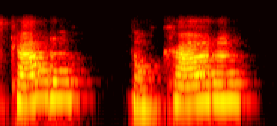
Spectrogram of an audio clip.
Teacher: TEP, ou vibrante simples, é quando nós vamos ter uma pouca vibração, uma vibração simples do som, o R, por exemplo, se nós pegarmos cara, então cara, palavras assim, que nós vamos ter uma vibração pequena aqui na hora que o som é produzido.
